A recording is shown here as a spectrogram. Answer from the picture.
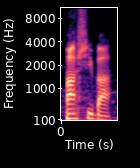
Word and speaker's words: Mashiba: Miyata Mashima. Mashiba. I say it wrong.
